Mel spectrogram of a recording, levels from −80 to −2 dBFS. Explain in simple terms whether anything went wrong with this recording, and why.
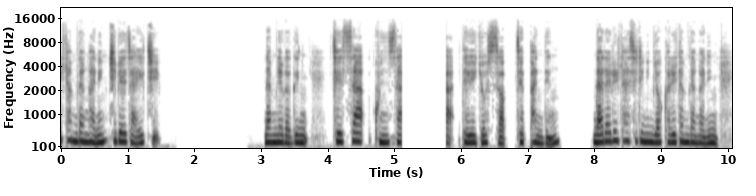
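At 5.11 seconds the sound suddenly drops into silence, and at 5.78 seconds it picks up again exactly where it left off, with nothing skipped. That gap is a rebuffering stall. The player used up all the audio it had downloaded ahead of time and had to wait, silent, for more to arrive before continuing. No sound is lost; the clip simply gains about two-thirds of a second of dead air.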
